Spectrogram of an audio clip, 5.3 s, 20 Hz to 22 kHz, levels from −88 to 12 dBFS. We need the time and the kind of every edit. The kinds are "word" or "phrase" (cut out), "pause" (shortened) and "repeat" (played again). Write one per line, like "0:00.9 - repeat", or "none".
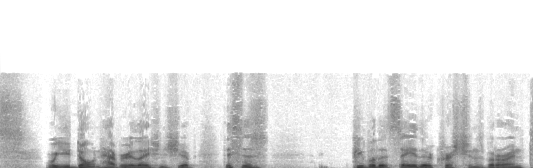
none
